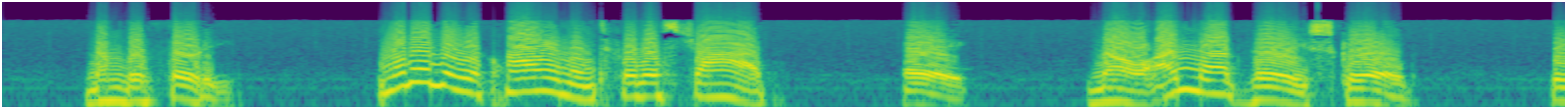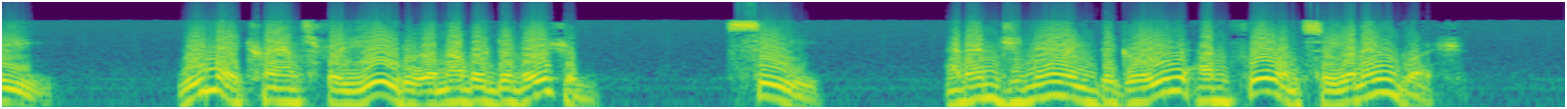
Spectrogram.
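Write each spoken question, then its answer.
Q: What are the requirements for this job?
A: C: An engineering degree and fluency in English.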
